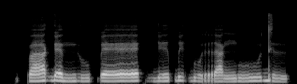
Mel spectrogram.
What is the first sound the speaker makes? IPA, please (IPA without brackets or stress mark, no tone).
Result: p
